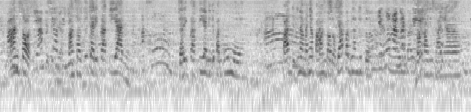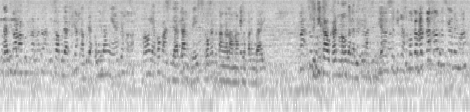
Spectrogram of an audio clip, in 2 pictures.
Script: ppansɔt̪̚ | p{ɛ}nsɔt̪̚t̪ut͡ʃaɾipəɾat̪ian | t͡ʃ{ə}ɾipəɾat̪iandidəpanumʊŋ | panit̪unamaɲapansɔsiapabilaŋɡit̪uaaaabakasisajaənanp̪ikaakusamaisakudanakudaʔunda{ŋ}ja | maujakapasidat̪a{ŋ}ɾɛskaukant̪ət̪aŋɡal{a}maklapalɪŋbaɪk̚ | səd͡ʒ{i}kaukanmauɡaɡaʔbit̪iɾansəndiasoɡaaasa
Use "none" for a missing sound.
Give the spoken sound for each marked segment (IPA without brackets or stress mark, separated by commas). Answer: a, a, ŋ, ŋ, a, i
